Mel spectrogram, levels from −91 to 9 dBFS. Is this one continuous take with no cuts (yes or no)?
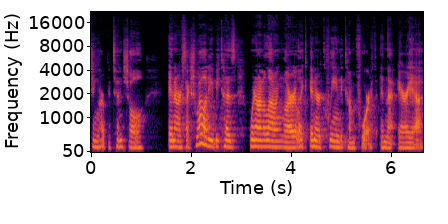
yes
